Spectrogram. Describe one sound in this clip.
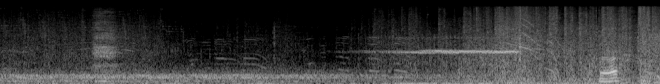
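A rifle fires sharp shots up close.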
